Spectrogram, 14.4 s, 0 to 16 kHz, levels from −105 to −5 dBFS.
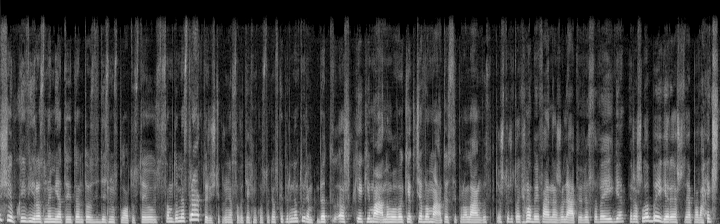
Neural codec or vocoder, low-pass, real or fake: vocoder, 44.1 kHz, 128 mel bands every 256 samples, BigVGAN v2; 14.4 kHz; fake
